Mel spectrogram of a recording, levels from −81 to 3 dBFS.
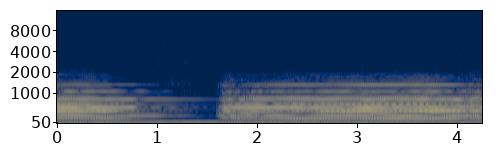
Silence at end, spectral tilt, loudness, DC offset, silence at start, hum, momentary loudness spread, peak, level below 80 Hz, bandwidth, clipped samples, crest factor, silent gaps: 0 s; -11 dB/octave; -31 LUFS; under 0.1%; 0 s; none; 17 LU; -18 dBFS; -48 dBFS; 2.9 kHz; under 0.1%; 12 dB; none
